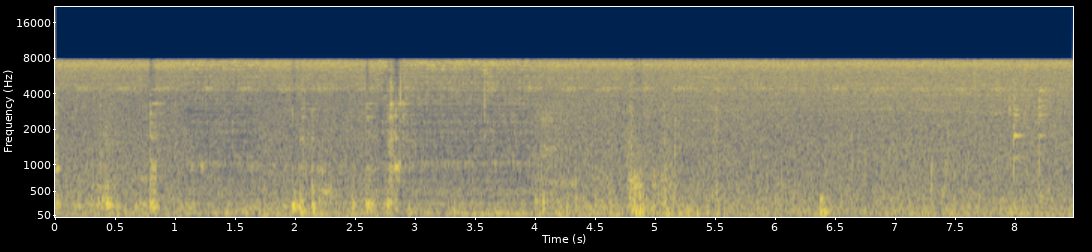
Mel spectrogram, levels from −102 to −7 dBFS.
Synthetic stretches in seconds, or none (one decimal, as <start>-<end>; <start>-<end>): 1.1-1.7; 2.7-4.0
